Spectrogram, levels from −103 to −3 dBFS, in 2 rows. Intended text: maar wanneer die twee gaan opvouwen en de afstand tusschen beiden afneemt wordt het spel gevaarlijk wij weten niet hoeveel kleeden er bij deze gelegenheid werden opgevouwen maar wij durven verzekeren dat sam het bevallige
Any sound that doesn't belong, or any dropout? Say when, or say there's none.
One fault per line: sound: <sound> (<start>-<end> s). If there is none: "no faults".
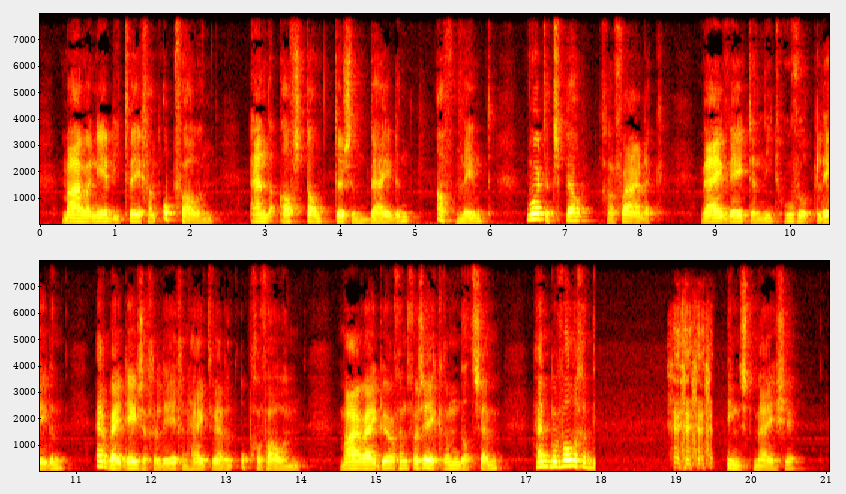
sound: laugh (18.9-19.5 s)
